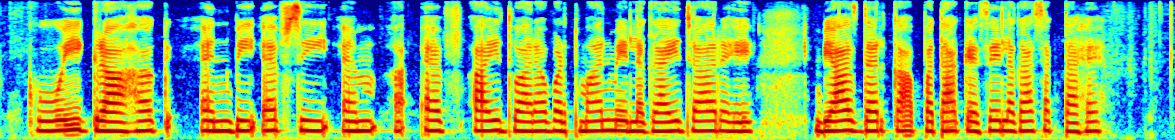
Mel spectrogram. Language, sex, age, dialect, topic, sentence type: Hindi, female, 18-24, Garhwali, banking, question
